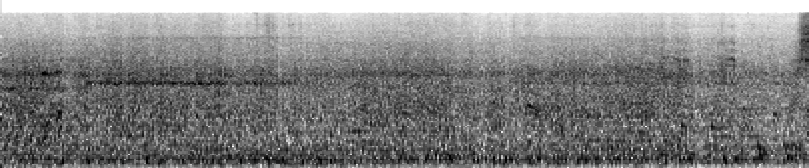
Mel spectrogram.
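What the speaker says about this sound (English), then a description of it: "Train all the time." A train passing in New York, a loud, dense rumbling roar of rolling cars with faint rhythmic clatter, sustained and close for the whole stretch.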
